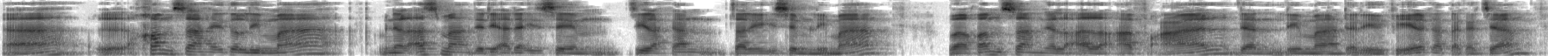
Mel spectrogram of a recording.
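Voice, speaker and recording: A man with an Indonesian accent teaching an Arabic lesson, reading Arabic phrases and explaining them slowly. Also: medium pitch, animated, vocal fry, pushed and bright. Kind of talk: recorded online lesson. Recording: dull lo-fi recording.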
